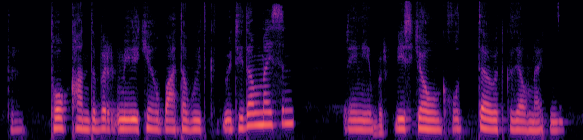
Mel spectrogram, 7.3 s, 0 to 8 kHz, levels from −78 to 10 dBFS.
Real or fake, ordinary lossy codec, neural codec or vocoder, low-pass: fake; none; codec, 16 kHz, 0.5 kbps, X-Codec, HuBERT features, trained on LibriSpeech; none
